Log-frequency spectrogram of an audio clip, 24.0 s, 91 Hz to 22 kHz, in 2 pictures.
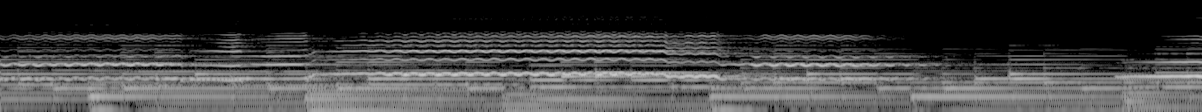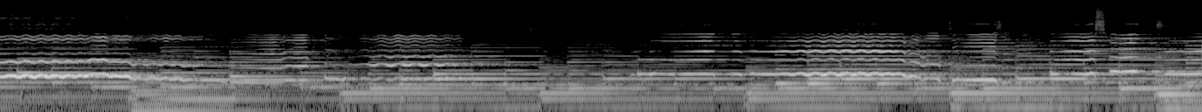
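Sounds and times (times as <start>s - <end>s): slow opera-like classical music: 0.0s - 24.0s.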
